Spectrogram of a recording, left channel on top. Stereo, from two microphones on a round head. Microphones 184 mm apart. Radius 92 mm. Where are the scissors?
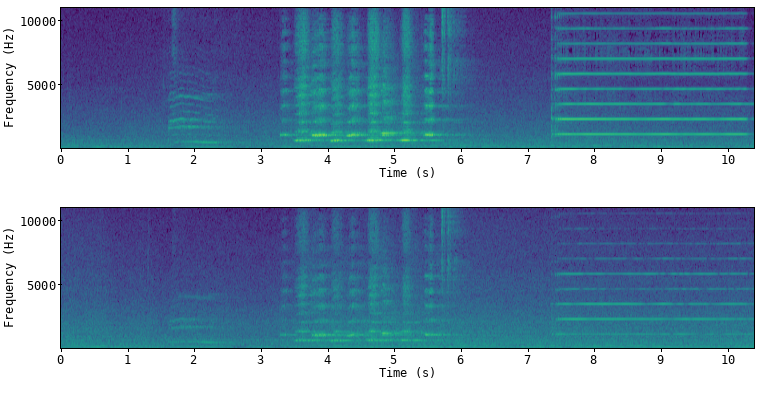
25° right (ahead or behind), 7.5 m.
